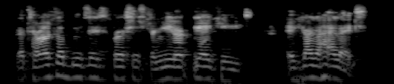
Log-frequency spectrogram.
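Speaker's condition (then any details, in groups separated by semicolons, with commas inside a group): Cerebral palsy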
